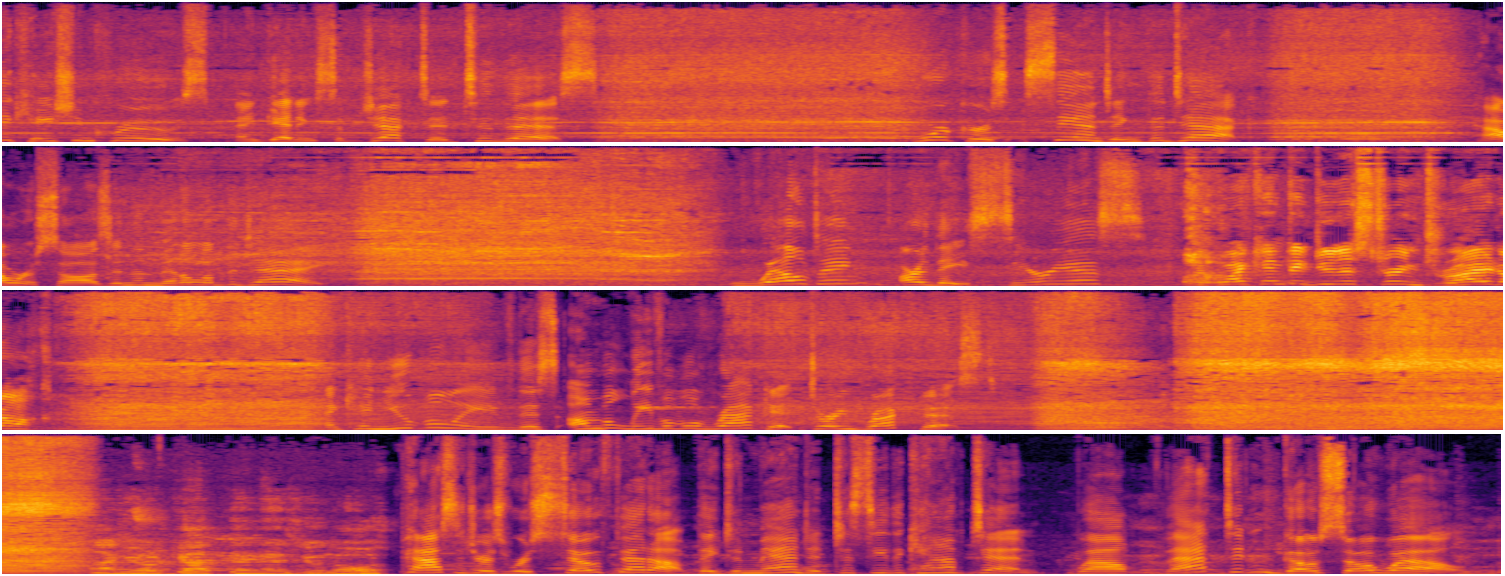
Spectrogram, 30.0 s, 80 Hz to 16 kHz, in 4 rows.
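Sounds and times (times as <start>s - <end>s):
power saw whirring: 0.0s - 11.1s, 15.3s - 17.6s, 18.6s - 23.0s.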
